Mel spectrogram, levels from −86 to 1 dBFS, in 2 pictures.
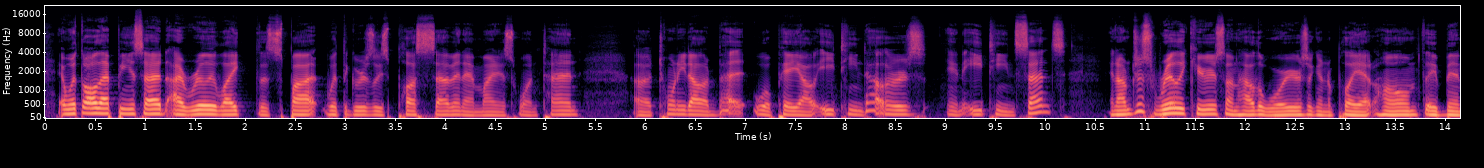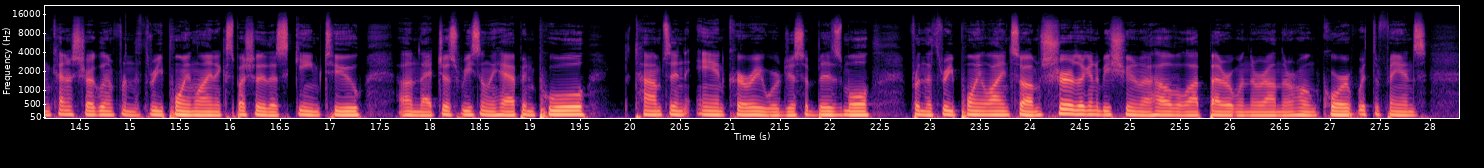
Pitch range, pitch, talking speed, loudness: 125-145 Hz, 135 Hz, 200 wpm, -19 LUFS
